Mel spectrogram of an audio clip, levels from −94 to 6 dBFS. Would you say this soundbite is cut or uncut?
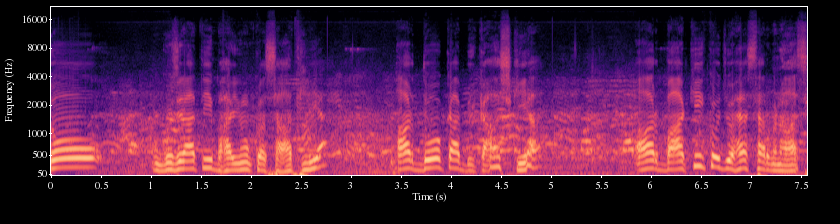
uncut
